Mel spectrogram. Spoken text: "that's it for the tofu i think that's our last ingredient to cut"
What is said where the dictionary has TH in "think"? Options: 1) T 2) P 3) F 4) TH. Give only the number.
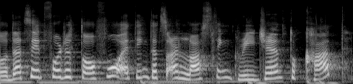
1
